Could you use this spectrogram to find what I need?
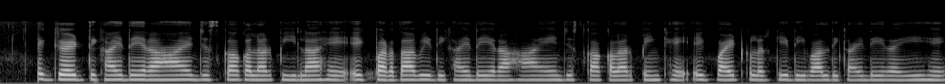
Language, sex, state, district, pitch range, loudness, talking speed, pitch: Hindi, female, Chhattisgarh, Raigarh, 205-215 Hz, -22 LUFS, 195 wpm, 210 Hz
